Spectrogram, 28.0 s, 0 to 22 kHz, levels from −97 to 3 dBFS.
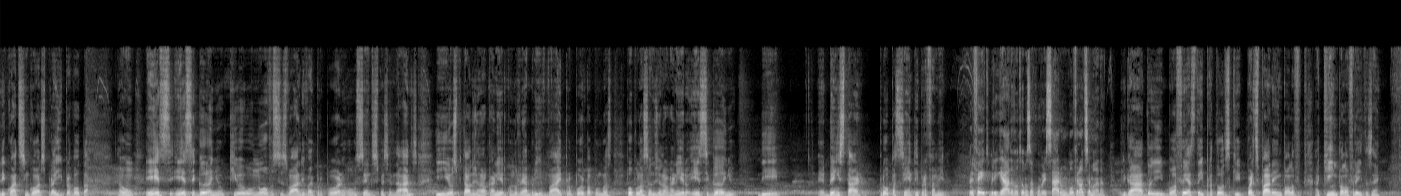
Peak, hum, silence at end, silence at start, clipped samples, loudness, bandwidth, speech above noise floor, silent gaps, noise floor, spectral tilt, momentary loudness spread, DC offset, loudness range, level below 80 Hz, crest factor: -4 dBFS; none; 0.05 s; 0 s; under 0.1%; -23 LUFS; 17 kHz; 19 dB; none; -42 dBFS; -6 dB/octave; 12 LU; under 0.1%; 3 LU; -58 dBFS; 20 dB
